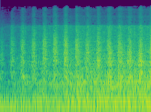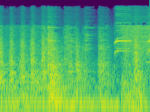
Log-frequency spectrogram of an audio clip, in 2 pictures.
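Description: A small steam engine puffs as it rolls along the track.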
